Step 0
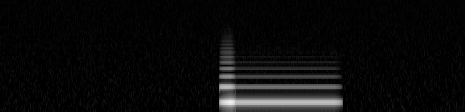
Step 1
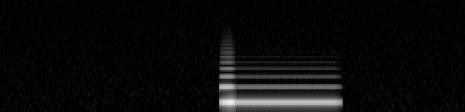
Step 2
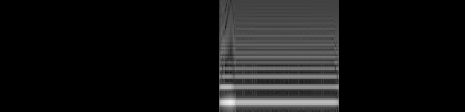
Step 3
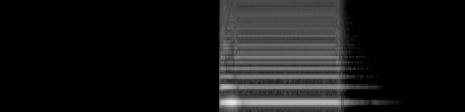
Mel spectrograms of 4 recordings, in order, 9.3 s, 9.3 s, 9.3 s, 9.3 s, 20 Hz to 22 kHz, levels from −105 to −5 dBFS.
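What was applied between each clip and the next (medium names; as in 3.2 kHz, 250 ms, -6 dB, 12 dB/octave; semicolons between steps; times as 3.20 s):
no audible change
small samples zeroed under -37.5 dBFS
two-slope reverb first 0.33 s, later 1.5 s, from -27 dB, DRR -9 dB; trim -7.5 dB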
